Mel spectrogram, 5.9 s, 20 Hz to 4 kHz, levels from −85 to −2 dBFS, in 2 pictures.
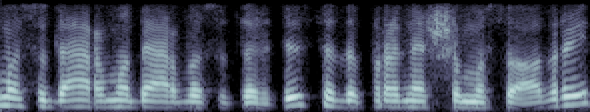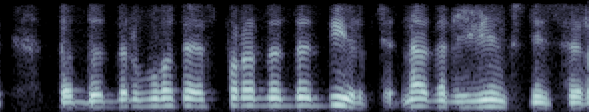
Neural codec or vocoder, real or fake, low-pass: none; real; 3.6 kHz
